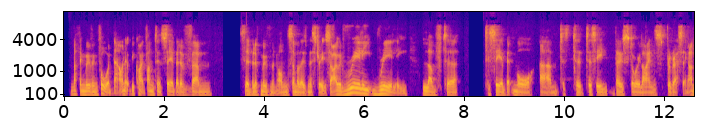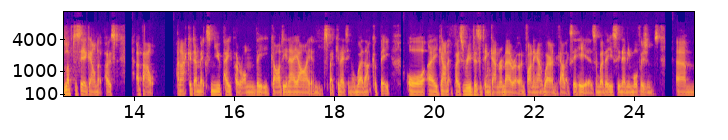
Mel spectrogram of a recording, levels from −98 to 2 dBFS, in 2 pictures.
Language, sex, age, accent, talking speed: English, male, 30-49, British, 215 wpm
